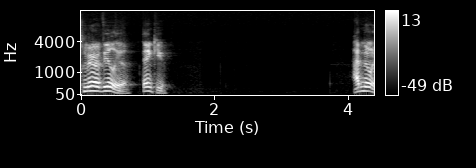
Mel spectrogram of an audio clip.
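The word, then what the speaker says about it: Meraviglia: 300 thank you guys the g is silent so it's miravillia thank you i've been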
